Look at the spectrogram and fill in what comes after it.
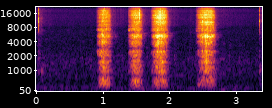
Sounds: Sniff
